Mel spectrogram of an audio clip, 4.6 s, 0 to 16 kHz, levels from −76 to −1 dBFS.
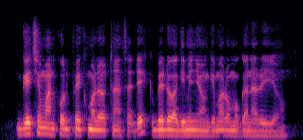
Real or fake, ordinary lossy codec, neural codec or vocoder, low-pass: fake; none; codec, 24 kHz, 0.9 kbps, DualCodec; 10.8 kHz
